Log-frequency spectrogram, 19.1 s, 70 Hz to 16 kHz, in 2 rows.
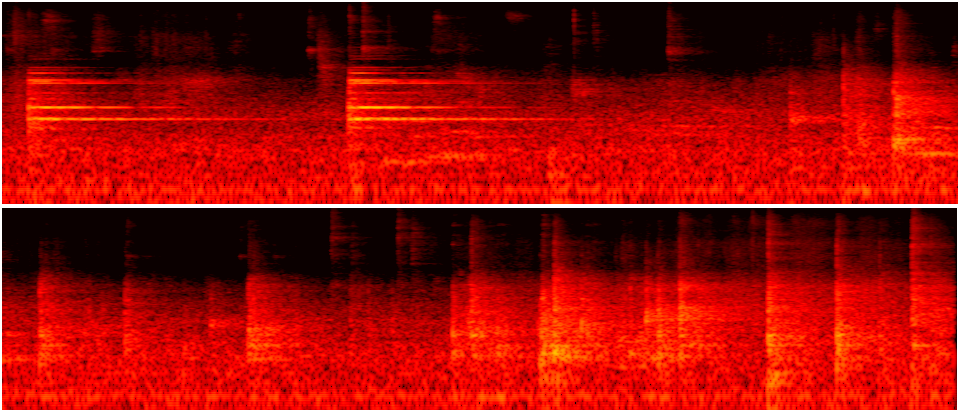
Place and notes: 八事 名古屋 CSquare 鐘
20 June 2010, 20:22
